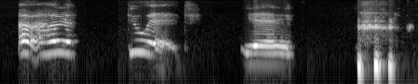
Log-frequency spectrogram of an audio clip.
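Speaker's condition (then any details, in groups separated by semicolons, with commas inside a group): Cerebral palsy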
